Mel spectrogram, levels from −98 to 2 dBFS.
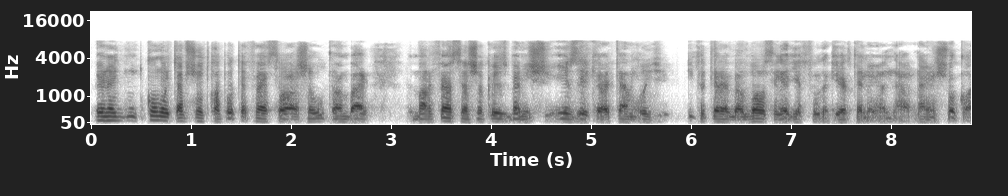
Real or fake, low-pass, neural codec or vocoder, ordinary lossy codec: fake; none; codec, 16 kHz, 2 kbps, FreqCodec, smaller model; none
